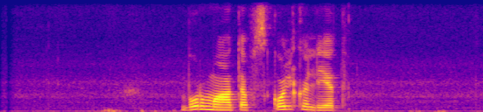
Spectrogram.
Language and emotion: Russian, neutral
